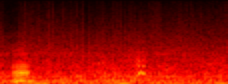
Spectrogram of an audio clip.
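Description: A man's brief "mm" at the start, then quiet room tone with only a faint blip.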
